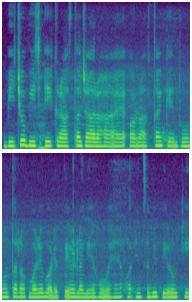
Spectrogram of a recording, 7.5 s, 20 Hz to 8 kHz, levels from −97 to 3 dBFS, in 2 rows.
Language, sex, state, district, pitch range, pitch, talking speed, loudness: Hindi, female, Chhattisgarh, Korba, 210-220 Hz, 215 Hz, 165 wpm, -15 LUFS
